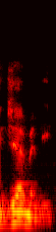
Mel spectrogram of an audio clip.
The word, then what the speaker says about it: Gemini: like that oh they said geminy they say geminy instead of Gemini it's spelled like Gemini but they say geminy and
